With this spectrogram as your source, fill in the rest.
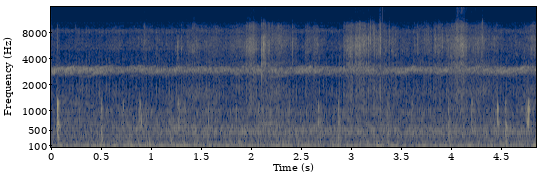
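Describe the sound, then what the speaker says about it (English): Frogs call at night in the woods, a faint, steady high-pitched chorus carrying on continuously with occasional soft rustles nearby and no talking. "You hear them frogs?"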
